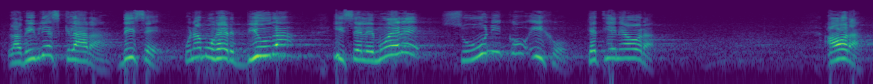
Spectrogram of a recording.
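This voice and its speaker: Preaching a lively, theatrical sermon in church, a man with a Costa Rican accent fires questions at the congregation. His voice is extremely high-pitched and a little bright. Church hall reverb fills the recording.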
